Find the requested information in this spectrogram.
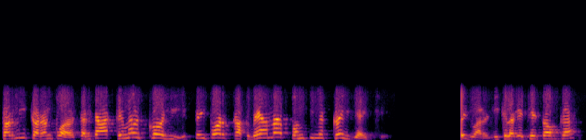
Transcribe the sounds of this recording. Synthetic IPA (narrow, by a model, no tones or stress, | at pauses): kəɾlikəɾənpəɾkəbit̪akemənkəɦit̪əipəɾkət̪ʰbeaɦmepə̃ŋt̪imekəɦd͡ʒajtt͡ʃʰɛ̰ | ojd̪waɾelikʰləɡɛt͡ʃʰɛsəbʱke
